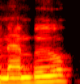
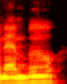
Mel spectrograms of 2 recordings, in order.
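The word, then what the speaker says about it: Membou: I haven't seen any film on Membu. I think is that how you pronounce his name? Yep. Armin Membu.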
